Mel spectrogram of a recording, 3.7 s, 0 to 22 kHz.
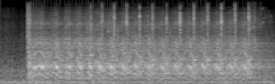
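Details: Ford F350 6.0 diesel with a replacement engine that has a cold-start smoking and no-start problem, cranked via the starter wire with lots of air seen in the fuel: steady starter churn at about five beats per second that never catches. Long, hard crank.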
